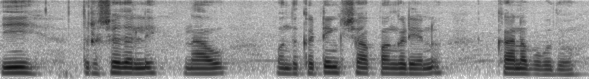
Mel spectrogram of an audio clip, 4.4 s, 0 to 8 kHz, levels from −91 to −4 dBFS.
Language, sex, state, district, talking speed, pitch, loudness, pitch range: Kannada, male, Karnataka, Koppal, 110 wpm, 155 Hz, -19 LUFS, 145-160 Hz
